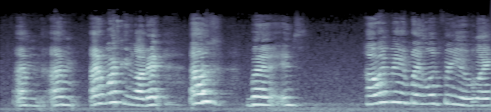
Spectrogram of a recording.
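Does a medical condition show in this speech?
Yes: cerebral palsy; baclofen pump for spasms.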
